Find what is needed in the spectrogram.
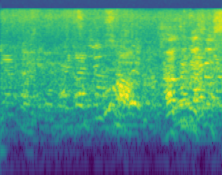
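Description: People's voices talking: low background chatter, quieter than the narration around it.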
